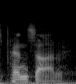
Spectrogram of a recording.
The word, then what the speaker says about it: pensar: The verb to think is pensar. Pensar p e n s a r.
